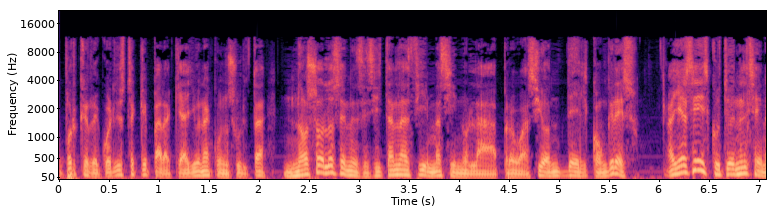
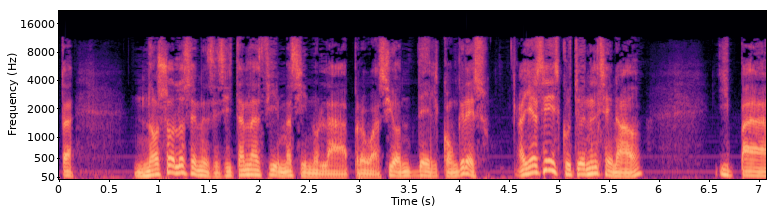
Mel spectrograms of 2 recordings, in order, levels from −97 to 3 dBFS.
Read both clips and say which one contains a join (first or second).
first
